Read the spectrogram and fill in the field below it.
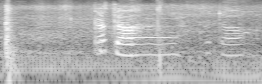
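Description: A young girl speaks brightly close by.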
